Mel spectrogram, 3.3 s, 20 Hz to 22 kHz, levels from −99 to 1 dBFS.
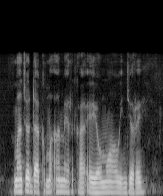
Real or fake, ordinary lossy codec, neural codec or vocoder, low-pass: fake; none; codec, 16 kHz, 4 kbps, X-Codec, HuBERT features, trained on LibriSpeech; 7.2 kHz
